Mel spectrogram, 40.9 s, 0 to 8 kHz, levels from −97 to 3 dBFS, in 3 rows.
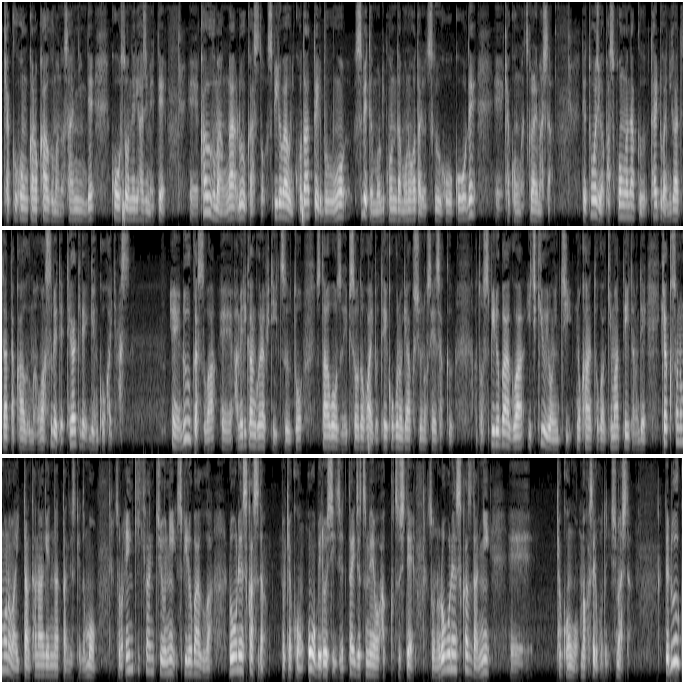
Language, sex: Japanese, male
